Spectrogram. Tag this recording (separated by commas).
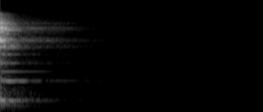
Cowbell, Bell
